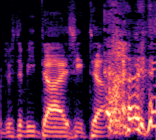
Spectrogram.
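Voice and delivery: low, lightly voiced movie villain; Ivan Drago. Teasing her for ignoring the heart attack, Drago impression. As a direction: deliver it low, as a cold verdict. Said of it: "turned into Ivan Drago".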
